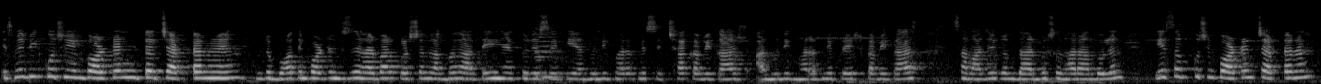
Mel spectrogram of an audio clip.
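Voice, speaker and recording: A woman's voice: sits high, flat delivery, a little fast, darkish tone, slight background noise, low-quality recording. A young woman giving a casual exam-prep lesson, explaining plainly while pointing things out in a book.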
